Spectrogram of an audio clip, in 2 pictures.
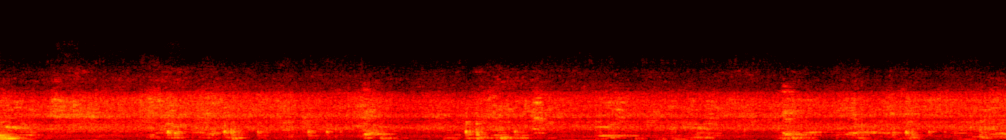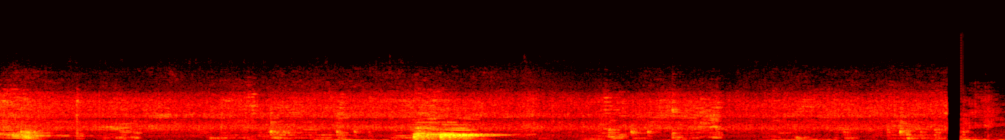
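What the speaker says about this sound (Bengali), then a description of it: "ভালো করে সব কিছু মিশিয়ে নেব।" Spices are being mixed with salt and turmeric in a pan for a Bengali taro-leaf and prawn dish, giving a low steady hiss with soft scraping stirs and one brief louder clatter near the end.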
